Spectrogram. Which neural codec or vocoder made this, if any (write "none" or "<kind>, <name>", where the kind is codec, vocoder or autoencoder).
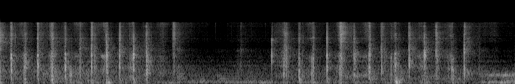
codec, ZipCodec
